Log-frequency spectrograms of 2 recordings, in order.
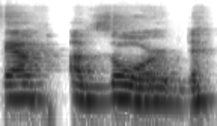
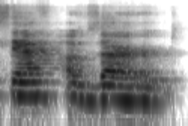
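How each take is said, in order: First: The middle syllable sounds like 'ab-sorbed'. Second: The middle syllable sounds like 'ob-served'. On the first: The speaker calls it right. "It's self-absorbed" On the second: The speaker calls it wrong. "it ain't self-observed"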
